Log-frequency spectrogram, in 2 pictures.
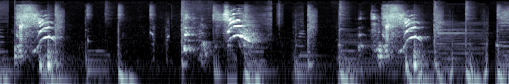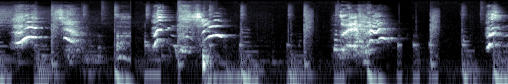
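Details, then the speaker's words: Woman who says she has a funny sneeze and thinks she may have allergies: a rapid run of many repeated sneezes in quick succession, with music and laughter in the background. "oh some the does make me sneeze but something does make me feel like I'm going to sneeze"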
